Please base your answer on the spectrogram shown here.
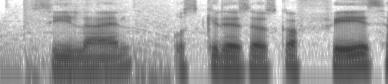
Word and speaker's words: Sealion: हाजी सबसे पहला सवाल सीलाइन को प्रोनाउंस कैसे करते हैं वेल बी वाडी जानी जाती है अपने जो ओशन सेंट्रिक नेम्स के लिए जैसे सील है एटो है वैसे ही सी लायन एक सी मैमल है तो सी लायन ऐसे प्रोनाउंस करेंगे हम बी आईडी सी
